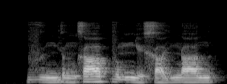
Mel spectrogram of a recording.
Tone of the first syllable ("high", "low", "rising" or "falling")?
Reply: low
